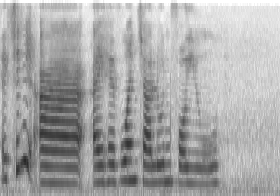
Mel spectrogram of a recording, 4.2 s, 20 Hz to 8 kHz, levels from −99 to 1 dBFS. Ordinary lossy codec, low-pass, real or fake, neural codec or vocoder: none; 7.2 kHz; fake; codec, 16 kHz, 6 kbps, DAC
